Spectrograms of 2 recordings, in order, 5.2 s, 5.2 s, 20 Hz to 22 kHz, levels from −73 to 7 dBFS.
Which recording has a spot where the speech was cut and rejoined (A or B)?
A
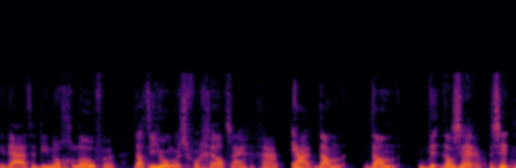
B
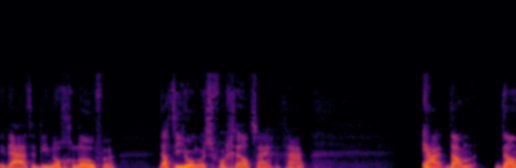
A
